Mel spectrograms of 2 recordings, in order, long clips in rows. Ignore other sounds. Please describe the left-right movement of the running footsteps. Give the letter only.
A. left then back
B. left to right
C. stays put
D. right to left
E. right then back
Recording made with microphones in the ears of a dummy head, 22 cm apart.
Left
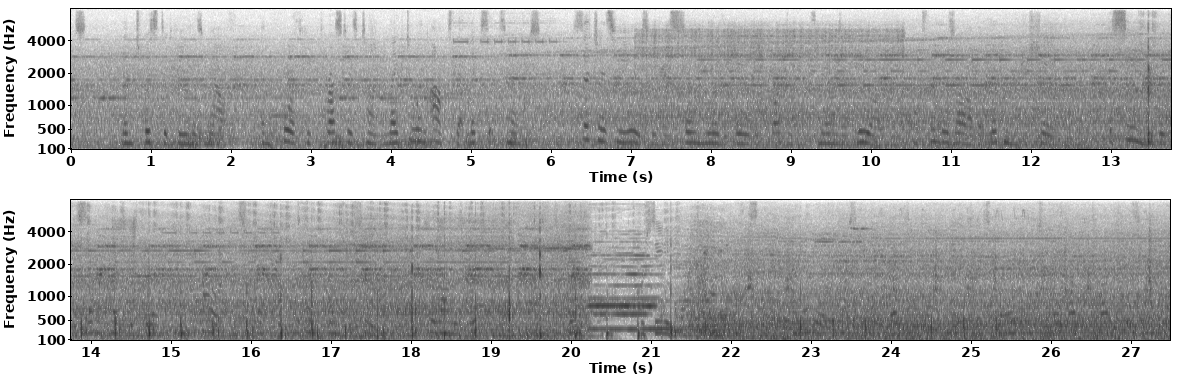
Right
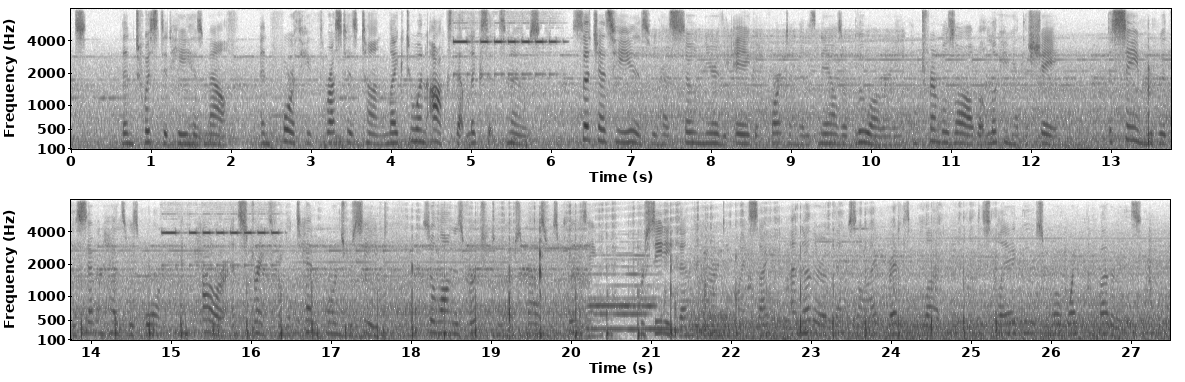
B.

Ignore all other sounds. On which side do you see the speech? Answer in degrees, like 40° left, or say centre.
80° right.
